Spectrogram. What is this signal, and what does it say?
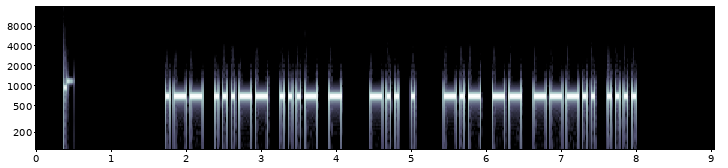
Morse code, heard as a keyed tone, about 22 wpm, 700 Hz. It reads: W3VT DE KM8H
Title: USA Callsign DE Callsign - 4 Characters - 22wpm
